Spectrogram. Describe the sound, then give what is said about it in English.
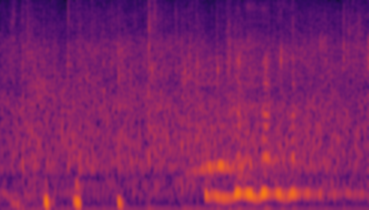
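An audience applauds Newman Theological College with a steady, dense patter of clapping, while a few low thumps sound early and a voice rises over the clapping in the second half. “Yeah, round of applause for Newman.”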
